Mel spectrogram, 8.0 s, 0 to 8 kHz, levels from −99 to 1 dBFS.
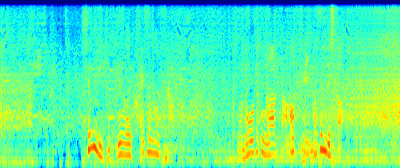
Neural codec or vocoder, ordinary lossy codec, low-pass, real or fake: codec, 16 kHz in and 24 kHz out, 0.6 kbps, FireRedTTS-2 codec; none; 7.2 kHz; fake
